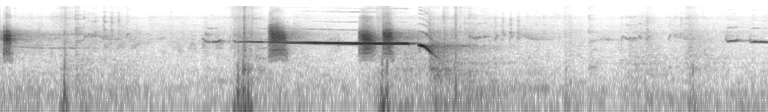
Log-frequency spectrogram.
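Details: Sirtu bird call in the long-whistle style, used as a lure for bird trapping. A long, thin, level whistle gives way to a dropping slur, with short buzzy notes and soft clicks around it.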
